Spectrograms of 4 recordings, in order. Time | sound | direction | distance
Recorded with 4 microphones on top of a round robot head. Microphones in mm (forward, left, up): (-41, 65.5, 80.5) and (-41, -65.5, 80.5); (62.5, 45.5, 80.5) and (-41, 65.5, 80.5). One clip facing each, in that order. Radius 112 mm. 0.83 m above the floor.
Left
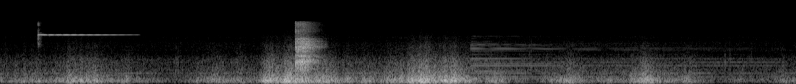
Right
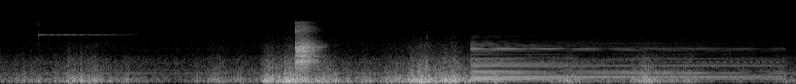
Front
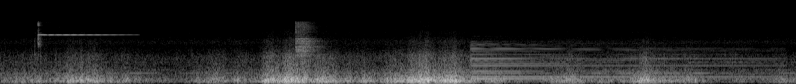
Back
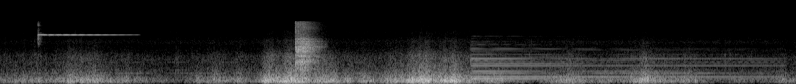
0.4 | a bicycle bell | 100° left | ?
3.0 | a clap | 160° left | ?
4.7 | a piano | 115° right | ?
